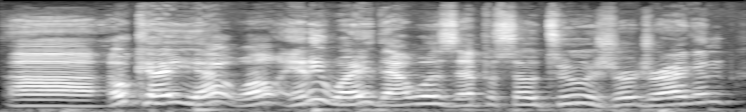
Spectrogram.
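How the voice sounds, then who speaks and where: Young male podcast co-host, high voice, loose joking banter. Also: brisk, a bit bright, a little hiss or hum. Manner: joking, rambling, self-correcting. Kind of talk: casual chat.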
